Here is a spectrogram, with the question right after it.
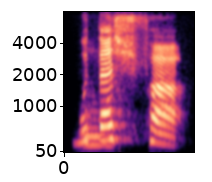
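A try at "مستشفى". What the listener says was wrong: दो शीन नहीं है, एक सीन है, ठीक है। मुस, पहले मुस बोलना है, फिर तश बोलना है।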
